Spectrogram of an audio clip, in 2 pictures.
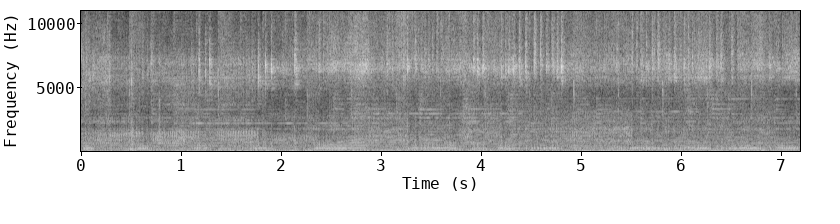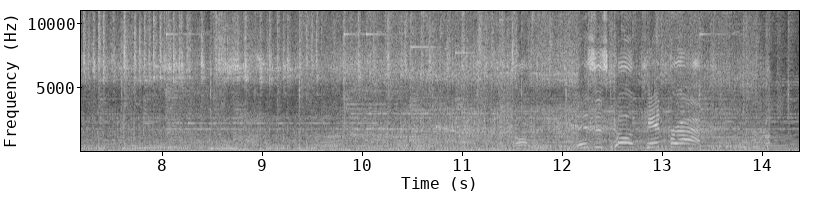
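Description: Dirt bike engine revving up and down as it is ridden along a trail, with a sharp rev near the end. Music plays underneath.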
